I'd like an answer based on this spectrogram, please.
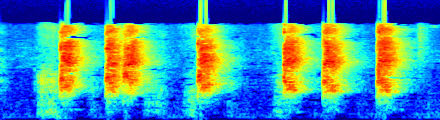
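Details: A French Bulldog gives short, harsh, gravelly barks, some in quick pairs, demanding a bone held by a Jack Russell/rat terrier.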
